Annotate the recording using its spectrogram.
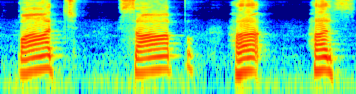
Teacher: इसमें आवाज़ नाक और मुख दोनों से बाहर आएगी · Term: चंद्रबिंदु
